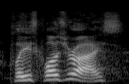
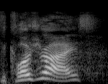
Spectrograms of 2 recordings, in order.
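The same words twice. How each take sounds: First: Slow, gently insistent please; slowed, coaxing request. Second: Said in the usual way. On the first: Shown as a demonstration. Speaker to audience, slow coaxing. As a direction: draw it out to settle the room.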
